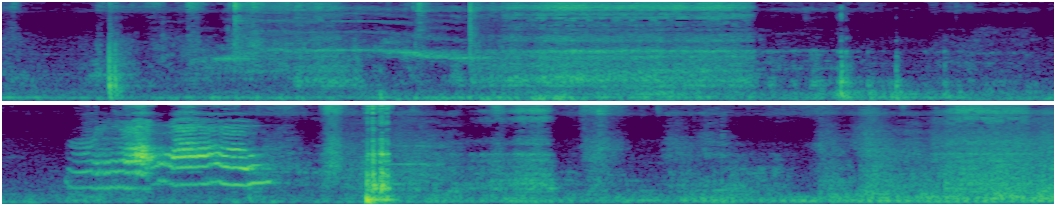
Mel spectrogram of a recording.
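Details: Visiting male cat with a very weird voice, come to eat food and seeking a mate with a spayed female, seeming upset: a drawn-out, wavering meow with a quivering pitch near the middle, plus fainter earlier cries and background murmur.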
